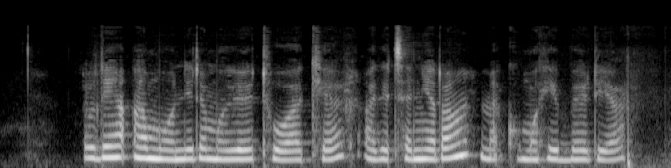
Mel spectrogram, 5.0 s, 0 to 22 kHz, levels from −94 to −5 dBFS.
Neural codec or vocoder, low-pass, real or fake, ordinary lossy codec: codec, 24 kHz, 0.9 kbps, WavTokenizer, medium speech release version 1; none; fake; none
